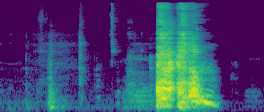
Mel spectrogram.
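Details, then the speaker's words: An adult woman gives a few faint throat sounds, then two quick, harsh coughs in succession; she describes a frog in her throat and a hoarse voice, and drinking made it worse. "J'ai un chien dans la gorge. Je suis désolée si ça vous va pas que je tousse."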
